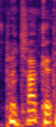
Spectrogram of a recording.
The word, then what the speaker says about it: Pawtucket: A journalism teacher at Ohio State who told us if you say Pawtucket, Rhode Island, they know you don't belong. It's Pawtucket.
